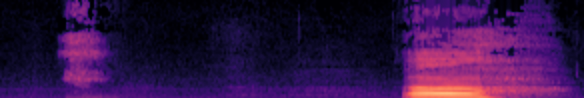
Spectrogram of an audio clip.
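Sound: yawning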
